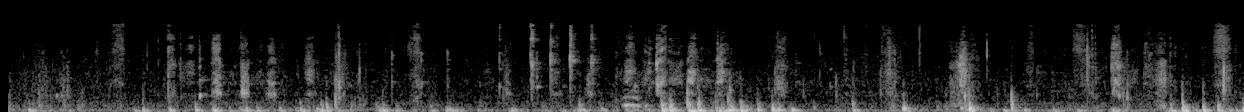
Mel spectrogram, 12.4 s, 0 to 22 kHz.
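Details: Ten-week-old F2 Pomsky puppy, a breed also called Arctic Spitz, panting in rapid, breathy, broadband bursts that come in uneven clusters over a steady low rumble, with occasional louder huffs toward the end.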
